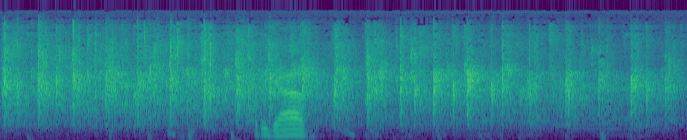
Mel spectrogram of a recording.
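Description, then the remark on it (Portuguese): Steady, dense audience applause given in thanks fills the whole stretch, a sustained crackle of many hands clapping, with a man briefly speaking over it partway through. “Eu queria demais agradecer vocês. Palmas.”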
